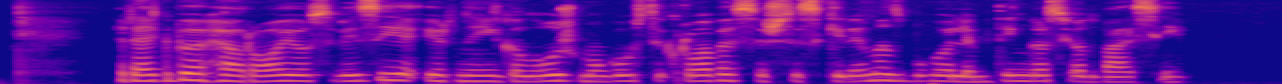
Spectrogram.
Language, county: Lithuanian, Vilnius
